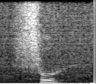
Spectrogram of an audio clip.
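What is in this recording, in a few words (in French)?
"fou", French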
